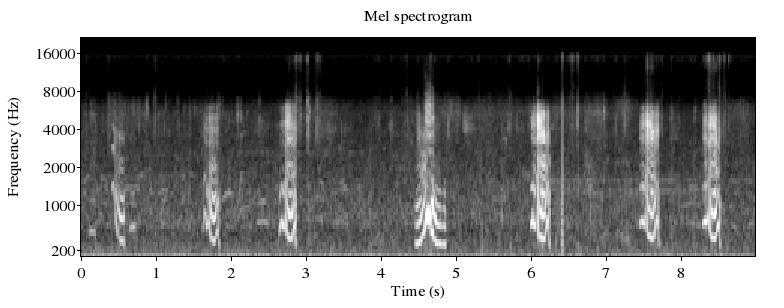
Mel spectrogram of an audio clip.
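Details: Francolin giving a series of loud, harsh, bleating call notes, each a short descending-and-rising phrase, repeated roughly every one to one and a half seconds, over a faint low background hum.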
